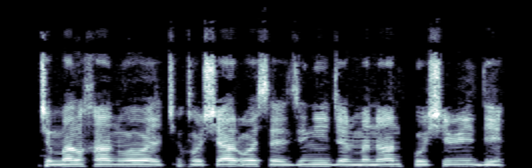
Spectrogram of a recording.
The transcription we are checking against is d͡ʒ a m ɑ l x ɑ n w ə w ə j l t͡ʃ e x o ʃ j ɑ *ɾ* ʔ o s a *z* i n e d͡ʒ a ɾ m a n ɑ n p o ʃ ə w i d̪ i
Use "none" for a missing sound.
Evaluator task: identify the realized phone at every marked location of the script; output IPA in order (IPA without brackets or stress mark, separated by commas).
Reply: ɾ, z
